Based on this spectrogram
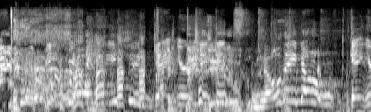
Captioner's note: laughter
